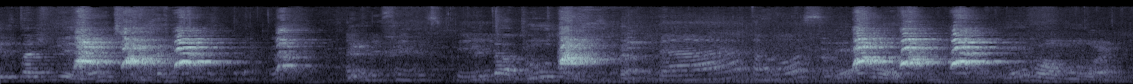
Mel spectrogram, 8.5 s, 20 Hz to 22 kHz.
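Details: Thor, a Cocker Spaniel, at his reunion after 14 months apart. Sharp yips come in twos and threes, and wavering whimpers sound between them, mixed with people talking in Portuguese.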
